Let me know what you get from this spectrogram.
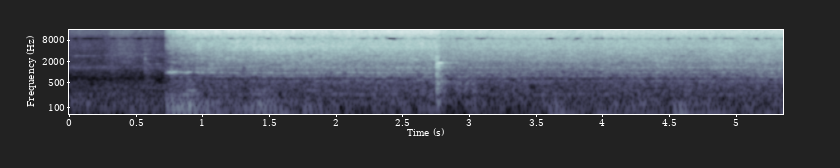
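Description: Diced potatoes dropped into hot oil with roasted cumin, bursting into a steady sizzle a little under a second in as they start to fry, stirred with a spatula. One sharp knock a little under three seconds in.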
